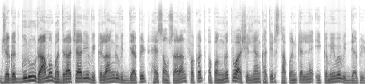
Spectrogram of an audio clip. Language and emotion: Goan Konkani, neutral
